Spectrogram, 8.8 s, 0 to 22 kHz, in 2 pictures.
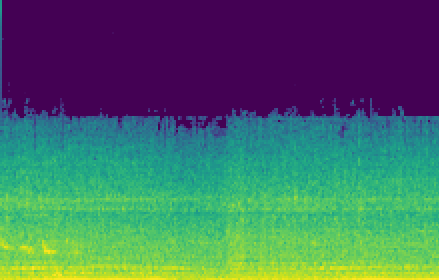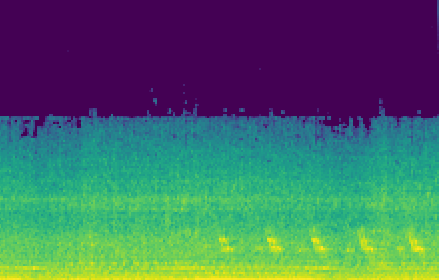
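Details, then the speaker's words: Subaru Forester on Haltech ECU, idle tuning with O2 closed-loop control on, long-term fuel trims disabled, proportional gain at 75: after a throttle blip the idle keeps swelling and sagging and can't settle; idle hunting. "Still trying to get back. Still going. It's pretty bad, isn't it?"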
